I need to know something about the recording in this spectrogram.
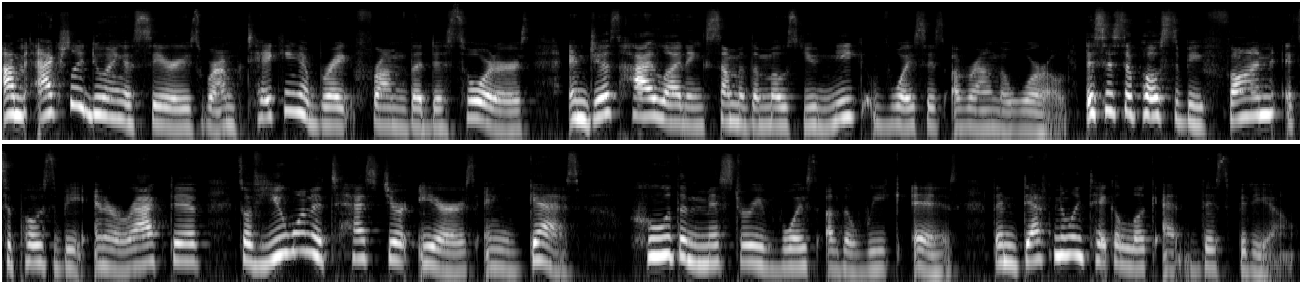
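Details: Adult woman speaking; normal speech.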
